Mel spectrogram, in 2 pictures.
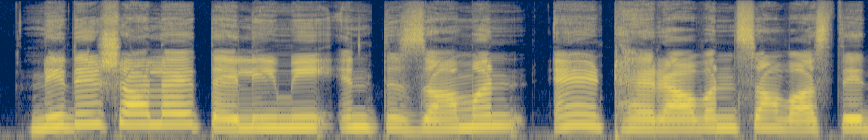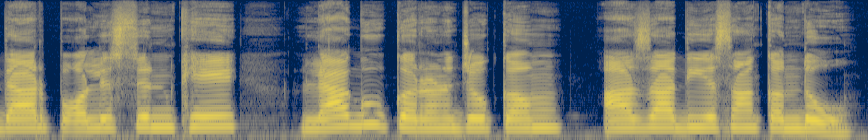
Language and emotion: Sindhi, neutral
